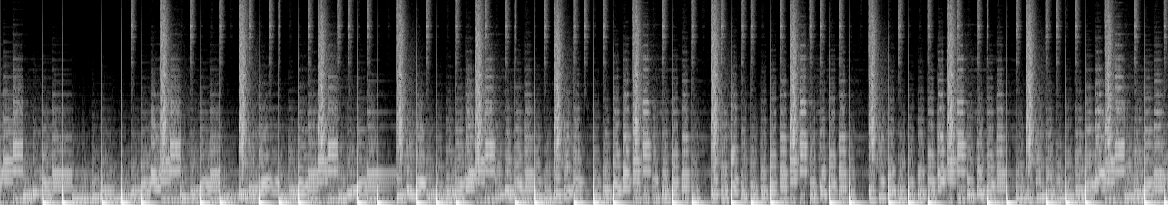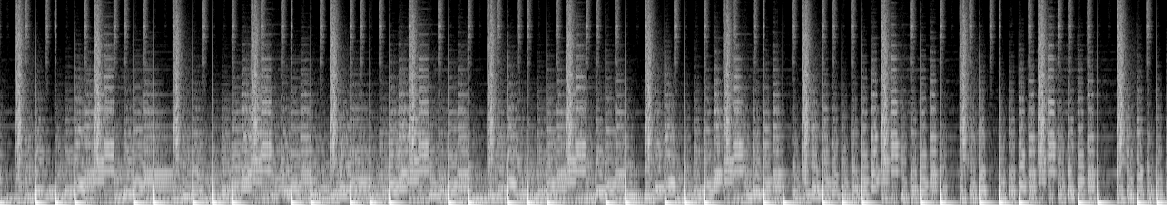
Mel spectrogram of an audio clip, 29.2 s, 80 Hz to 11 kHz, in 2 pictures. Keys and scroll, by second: 14.3 s, 14.6 z, 18.7 3, 21.2 s, 22.6 y.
